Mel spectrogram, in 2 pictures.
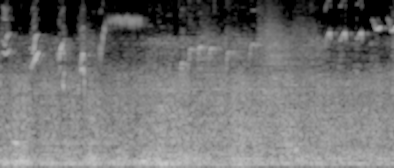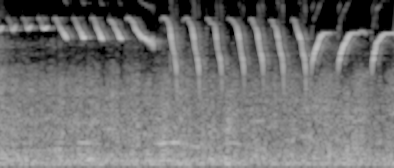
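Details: Caged pet canary singing: quieter scattered notes and a brief whistle first, then a loud run of sharp descending swept notes repeated several times a second, over a low room hum.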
